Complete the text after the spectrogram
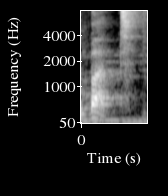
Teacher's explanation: ela termina com um T e o som dele é um T seco, né? Esse T normal que a gente está habituado.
